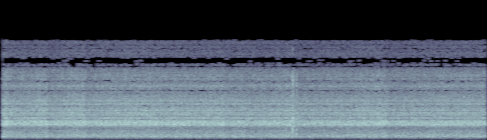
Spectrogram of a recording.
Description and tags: The white noise created by my television when the cable gets disconnected.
